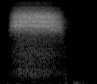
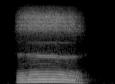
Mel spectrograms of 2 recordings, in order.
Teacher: The vocal cords don't vibrate when you say S, so the S is voiceless. The vocal cords vibrate when you say Z, so the Z is voiced.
